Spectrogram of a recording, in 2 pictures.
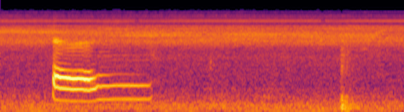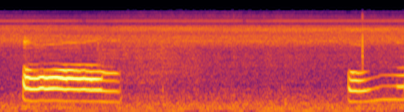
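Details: Stray cat meowing three times, each meow a clear harmonic cry that starts high, drops and levels off, spaced about three seconds apart over a faint steady background hum.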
